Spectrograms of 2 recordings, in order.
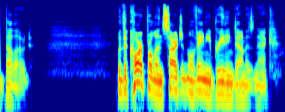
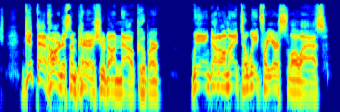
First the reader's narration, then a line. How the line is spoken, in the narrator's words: eyes bugged out and he barked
